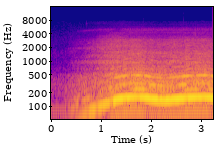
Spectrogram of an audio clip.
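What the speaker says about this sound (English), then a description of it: "we'll just start the car and run it for 5 minutes" A Vauxhall Insignia engine cranks and catches after a new DPF pressure sensor is fitted, rising quickly in pitch and volume, then settles into a loud, steady running hum close by.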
